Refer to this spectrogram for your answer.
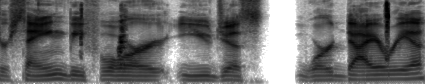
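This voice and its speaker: A man speaks very slowly in a bright, sharp tone, with a dry, close sound and no echo. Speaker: new tech podcast co-host. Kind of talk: casual chat.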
